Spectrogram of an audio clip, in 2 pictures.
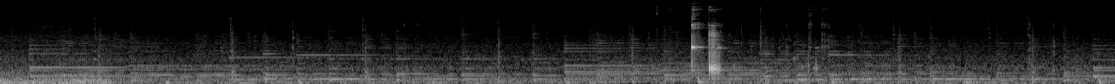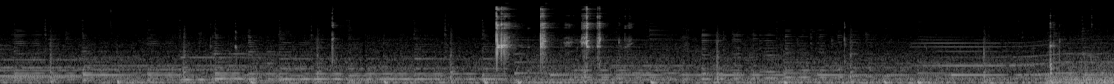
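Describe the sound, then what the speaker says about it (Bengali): Glass flower vases wrapped in a table runner give occasional light clinks and taps against a quiet background, with two clusters of sharper chinks standing out. "আমার ফ্লাওয়ার বেসগুলি যেন ভেঙে না যায় সেজন্য যে টেবিল রানারটা আছে সেটা দিয়ে চারপাশে আমি মুড়িয়ে দিচ্ছি"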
